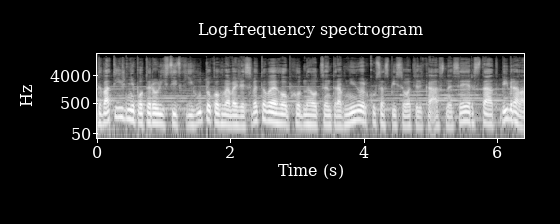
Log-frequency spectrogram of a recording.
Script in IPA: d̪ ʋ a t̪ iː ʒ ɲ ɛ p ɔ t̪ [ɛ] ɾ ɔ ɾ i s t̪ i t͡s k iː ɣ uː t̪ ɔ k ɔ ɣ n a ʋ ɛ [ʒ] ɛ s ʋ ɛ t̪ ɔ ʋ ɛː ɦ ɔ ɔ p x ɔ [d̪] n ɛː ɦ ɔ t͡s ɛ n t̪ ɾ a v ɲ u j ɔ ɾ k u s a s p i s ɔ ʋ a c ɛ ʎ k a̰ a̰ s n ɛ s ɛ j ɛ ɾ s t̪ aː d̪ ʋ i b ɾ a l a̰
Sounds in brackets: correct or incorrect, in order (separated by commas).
correct, correct, correct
